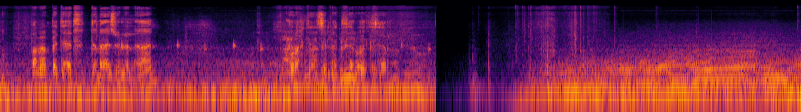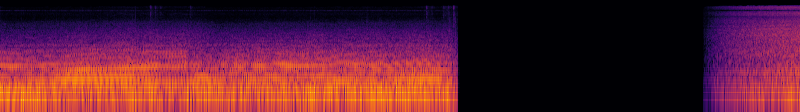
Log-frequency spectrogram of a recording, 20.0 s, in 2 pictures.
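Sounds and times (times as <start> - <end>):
car engine accelerating: 6.4 - 15.8.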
